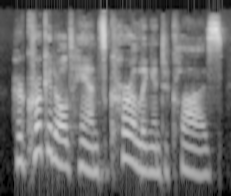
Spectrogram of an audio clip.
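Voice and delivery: ordinary delivery, nothing marked

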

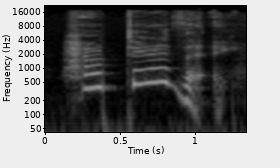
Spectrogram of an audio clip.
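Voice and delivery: seething indignation; outraged. Acted. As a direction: stretch each word in disbelief. Anger turning to rage.

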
